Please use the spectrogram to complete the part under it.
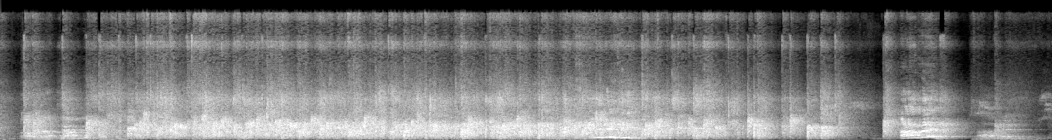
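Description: A church congregation applauds loudly and continuously for about eight seconds, dense close clapping from many hands, tapering off with scattered claps as a voice speaks over the end.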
